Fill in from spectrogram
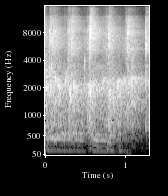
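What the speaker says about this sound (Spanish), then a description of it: "Escuchen y verán ese aplauso." Brief burst of live audience applause in a café during a podcast recording, dense clapping with voices mixed in over it.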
